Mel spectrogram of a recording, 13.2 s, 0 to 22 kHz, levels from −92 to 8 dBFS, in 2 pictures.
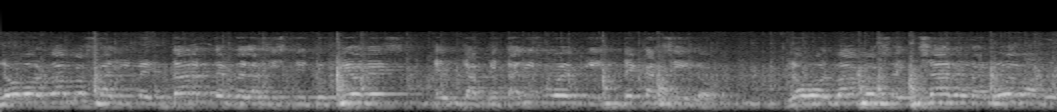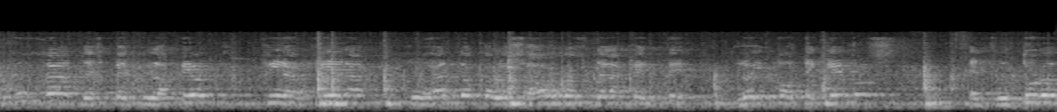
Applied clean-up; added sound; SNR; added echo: none; Rain; 4 dB; reverberation time 0.9 s.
